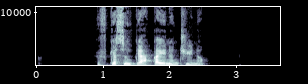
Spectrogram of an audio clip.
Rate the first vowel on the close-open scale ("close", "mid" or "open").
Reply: mid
